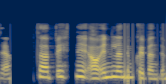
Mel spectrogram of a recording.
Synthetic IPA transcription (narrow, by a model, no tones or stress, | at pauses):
a | θaðaɾpɪht̪nɪʔawɪnlɛnt̪ʏmkʰœːɥpɛnt̪ʏm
